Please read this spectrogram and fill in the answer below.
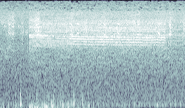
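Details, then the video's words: Cicadas high in the treetops of El Palmar National Park, Entre Ríos, Argentina, drone in a steady, high, shimmering buzz among palm groves on an almost windless day. "lo que se escuchan son como las chicharras que hay en la copa de los árboles"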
